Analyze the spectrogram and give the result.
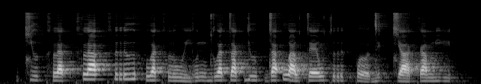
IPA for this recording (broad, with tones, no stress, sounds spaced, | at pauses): t͡ɕ ɯː˨˩ kʰ l a˨˩ t̚ kʰ l a˦˥ ʔ kʰ r ɯː˥˩ h u˦˥ a̯ kʰ l uː˨˩ j u˧ n d u˧ a̯ t a˦˥ k̚ j ɯː˨˩ p̚ d a˦˥ ʔ w a˦˥ w t ɛː˥˩ w t r ɯ˦˥ k̚ p ɤː˩˦ d e˦˥ k̚ t͡ɕ aː˩˦ k a˦˥ m j i˨˩ t̚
